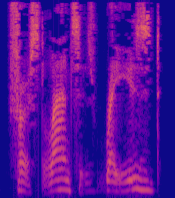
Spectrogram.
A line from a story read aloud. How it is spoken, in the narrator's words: Bashir said under his breath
